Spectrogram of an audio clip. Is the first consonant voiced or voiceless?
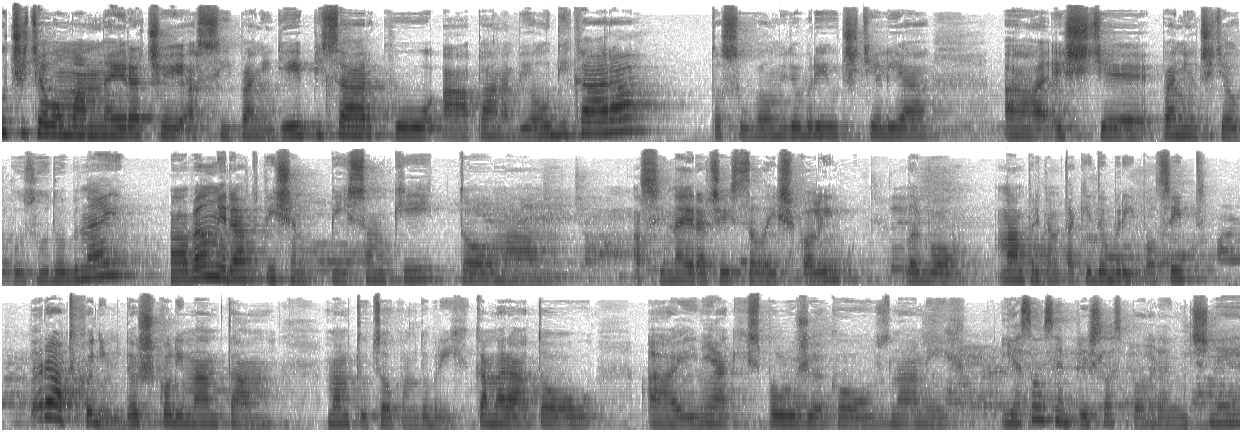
voiceless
